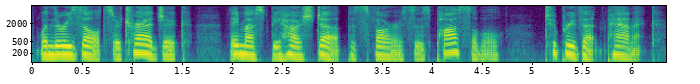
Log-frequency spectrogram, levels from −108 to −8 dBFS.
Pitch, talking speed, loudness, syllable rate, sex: 170 Hz, 170 wpm, -18 LUFS, 4.6 syllables/s, female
